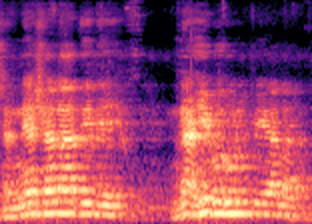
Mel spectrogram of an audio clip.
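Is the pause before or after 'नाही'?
before. The pause falls before the word 'नाही'. It was given to the renunciant, not the impersonator.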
